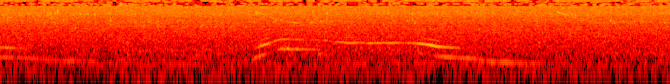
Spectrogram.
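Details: Night-time cat fight picked up on a trail camera: a single quieter, wavering wail that rises, holds, then dips, with a lower drawn-out moan sliding downward from a second cat, under heavy steady hiss.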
